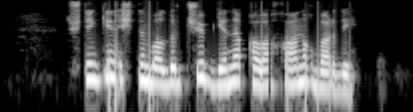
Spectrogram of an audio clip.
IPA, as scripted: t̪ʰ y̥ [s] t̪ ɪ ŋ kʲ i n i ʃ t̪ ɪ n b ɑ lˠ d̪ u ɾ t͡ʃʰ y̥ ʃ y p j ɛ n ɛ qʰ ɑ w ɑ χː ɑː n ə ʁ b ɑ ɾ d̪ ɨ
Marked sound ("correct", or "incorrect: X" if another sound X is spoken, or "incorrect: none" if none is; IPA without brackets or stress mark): incorrect: ʃ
